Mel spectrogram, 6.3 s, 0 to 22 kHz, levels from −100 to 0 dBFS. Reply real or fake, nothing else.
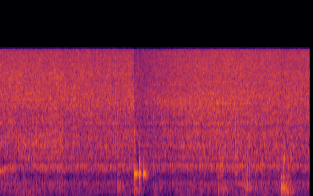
real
